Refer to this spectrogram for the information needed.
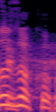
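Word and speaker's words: Bōsōzoku: I believe is how you pronounce Bozozoku.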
